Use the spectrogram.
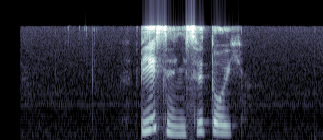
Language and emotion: Russian, neutral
